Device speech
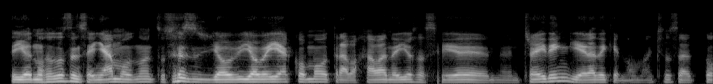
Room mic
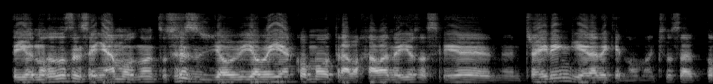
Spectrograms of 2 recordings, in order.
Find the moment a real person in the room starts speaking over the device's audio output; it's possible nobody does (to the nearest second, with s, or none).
none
